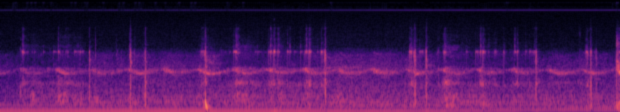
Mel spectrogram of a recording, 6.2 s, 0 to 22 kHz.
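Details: Breathing through face mask valves by a man running on a treadmill at 10 km/h while his heartbeat is monitored, his heart rate faster than a resting companion's: exercise breathing.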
